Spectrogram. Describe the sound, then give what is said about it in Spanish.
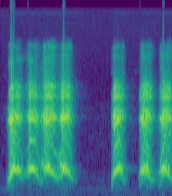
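A person imitates a dog barking over the phone: seven voiced, yappy barks, a quick run of four, a short pause, then three more, loud and clear with no other sounds. “Y tenía que hacer el perro, a ver por teléfono, vamos a ver cómo sale, pero ahí va.”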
